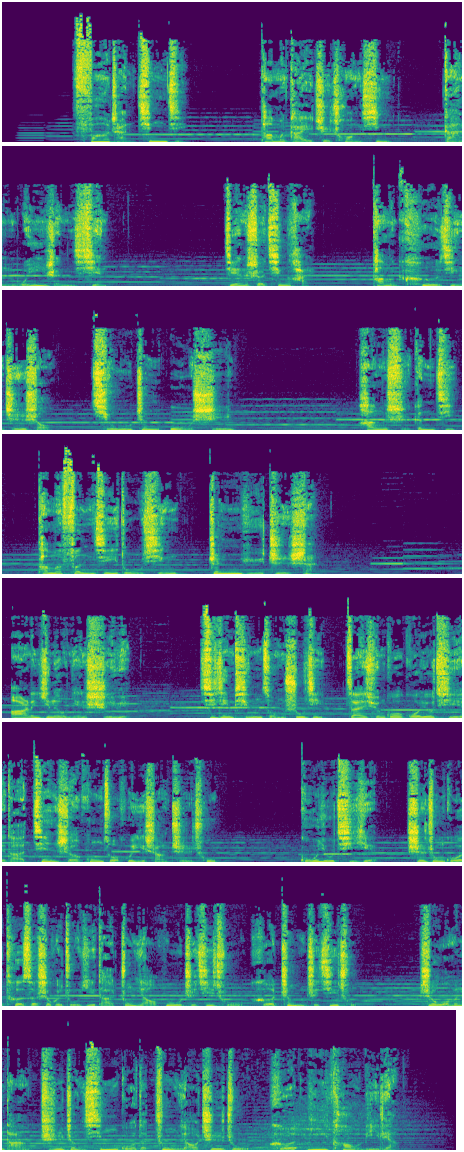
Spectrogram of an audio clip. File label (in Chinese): 男 党政专题 大气; 党旗之下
